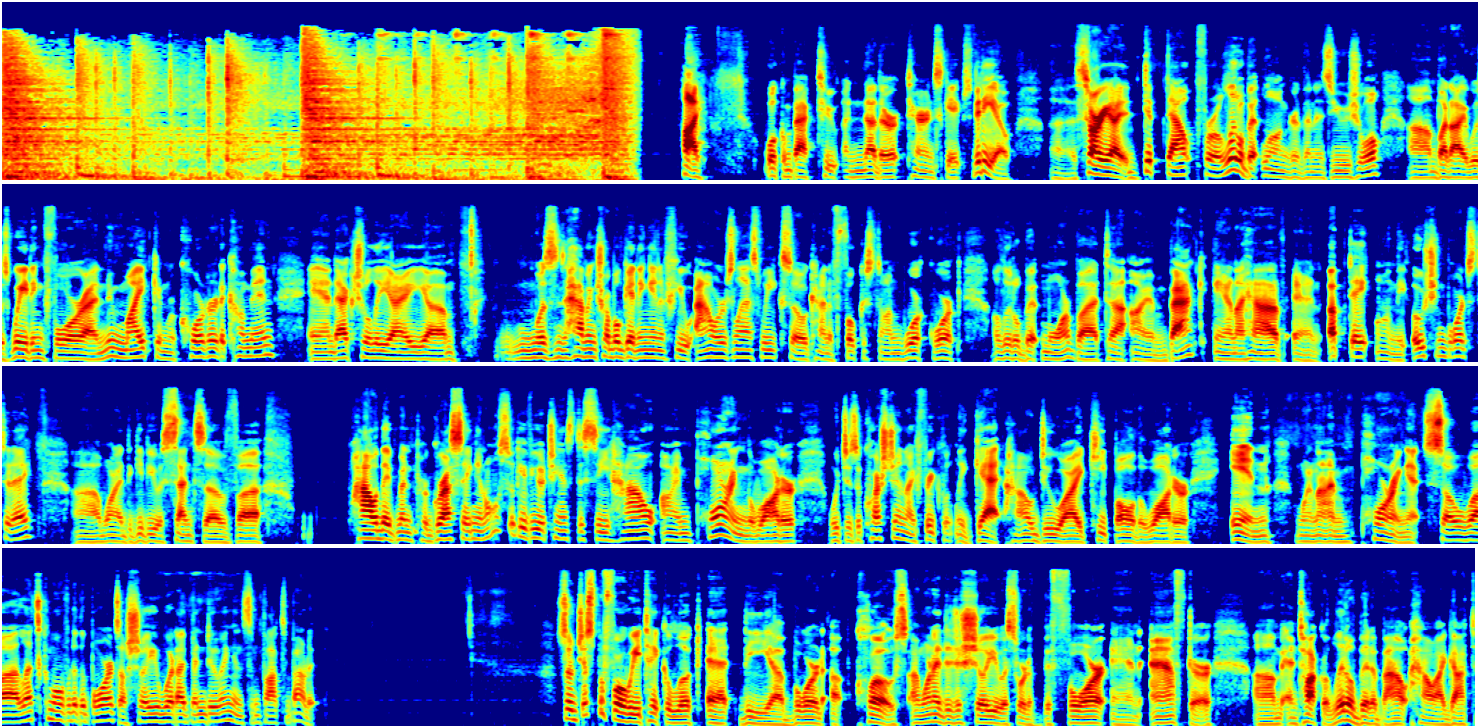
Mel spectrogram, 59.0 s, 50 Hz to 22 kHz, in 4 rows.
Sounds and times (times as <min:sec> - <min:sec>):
Speech: 0:06.8 - 0:32.2, 0:33.0 - 0:47.5, 0:49.8 - 0:59.0.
